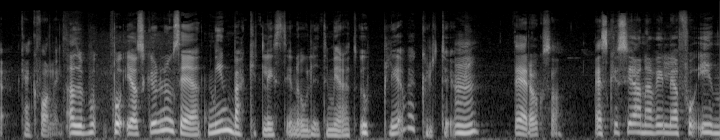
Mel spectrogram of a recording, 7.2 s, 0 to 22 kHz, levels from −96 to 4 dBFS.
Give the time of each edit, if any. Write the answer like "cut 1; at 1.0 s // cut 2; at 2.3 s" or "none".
none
